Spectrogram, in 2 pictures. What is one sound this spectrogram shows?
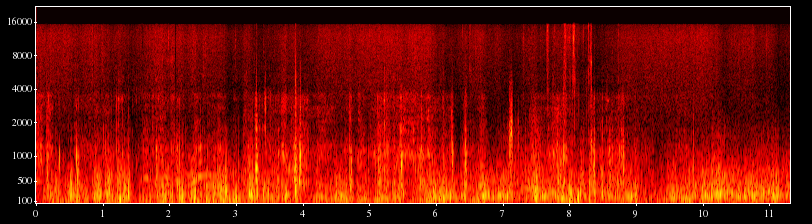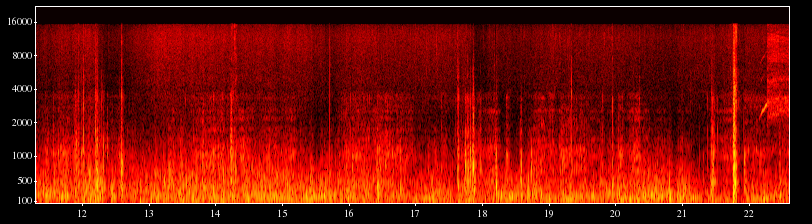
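Leaves and branches rustle and shake close by.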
